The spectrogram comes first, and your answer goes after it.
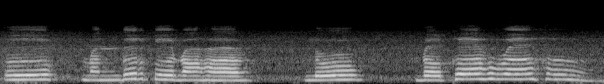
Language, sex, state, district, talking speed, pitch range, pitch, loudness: Hindi, female, Rajasthan, Jaipur, 80 wpm, 200-245 Hz, 220 Hz, -15 LUFS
